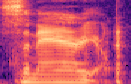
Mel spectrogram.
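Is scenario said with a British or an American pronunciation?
American. The word is said the American way. The speaker calls it wrong. "not scenario"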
